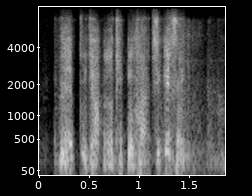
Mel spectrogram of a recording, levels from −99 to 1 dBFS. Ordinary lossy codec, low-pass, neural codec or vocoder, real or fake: Opus, 16 kbps; 7.2 kHz; codec, 44.1 kHz, 1.7 kbps, Pupu-Codec; fake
